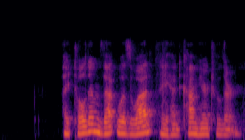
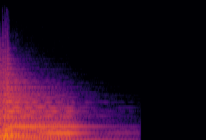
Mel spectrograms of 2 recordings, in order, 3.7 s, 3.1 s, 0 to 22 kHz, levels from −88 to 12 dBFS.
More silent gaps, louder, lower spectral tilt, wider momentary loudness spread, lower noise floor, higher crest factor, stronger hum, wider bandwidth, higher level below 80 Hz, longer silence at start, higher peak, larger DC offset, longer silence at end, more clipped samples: neither; second, -32 LUFS vs -27 LUFS; about the same, -7.5 dB/octave vs -7 dB/octave; second, 10 LU vs 15 LU; first, -77 dBFS vs -55 dBFS; about the same, 20 dB vs 22 dB; second, none vs 50 Hz at -55 dBFS; second, 7.8 kHz vs 13 kHz; second, -70 dBFS vs -38 dBFS; first, 0.95 s vs 0 s; second, -12 dBFS vs -8 dBFS; neither; second, 0.1 s vs 1 s; neither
